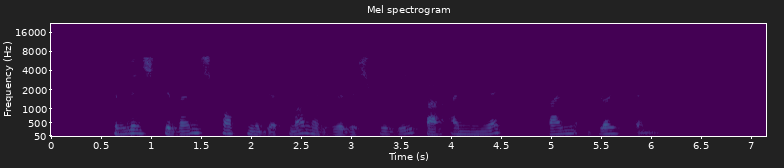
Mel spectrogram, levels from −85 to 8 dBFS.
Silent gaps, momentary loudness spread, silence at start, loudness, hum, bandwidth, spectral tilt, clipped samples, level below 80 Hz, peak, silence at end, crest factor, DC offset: 2.33-2.39 s, 3.69-3.76 s, 4.53-4.91 s, 5.28-5.36 s, 5.71-5.85 s; 6 LU; 0.65 s; -67 LUFS; none; 7 kHz; -4.5 dB/octave; under 0.1%; under -90 dBFS; -50 dBFS; 1.05 s; 22 dB; under 0.1%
